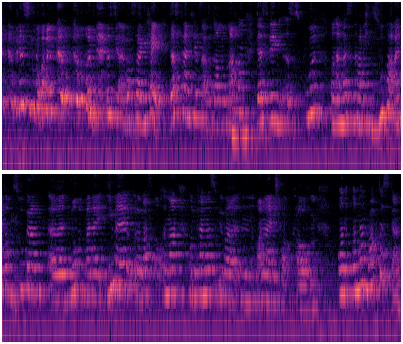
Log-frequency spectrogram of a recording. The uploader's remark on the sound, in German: Panel zu "NFTs, mehr als Kunst" während SOLUTIONS Hamburg. Ein weiterer Mitschnitt von der SOLUTIONS in Hamburg.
